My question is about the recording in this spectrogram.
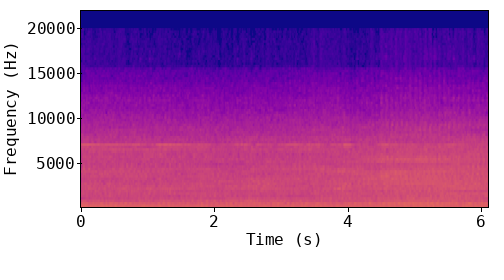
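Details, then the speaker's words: Damaged salvage-auction car with low coolant, on a cold morning. Idle sits slightly raised with a smooth hum and no knocks or misfires, then drops as it reaches operating temperature; not believed overheated: high idle during warm-up. "now she's coming down a little bit now she's slowing down she just had to reach operating temperature I guess"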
